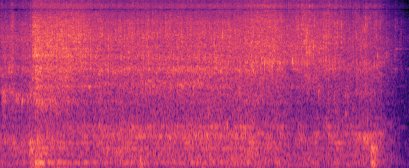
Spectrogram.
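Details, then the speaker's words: Bath tap freshly replaced because it was leaking: water flows with a steady hiss, then shuts off cleanly with no trickle afterward. Tap no longer leaking. "Shuts off, no longer leaking."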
